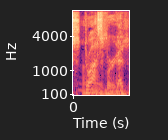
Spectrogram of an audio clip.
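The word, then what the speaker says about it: Strasburg: in France this is straber the North Dakota pronunciation straber straber straber he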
